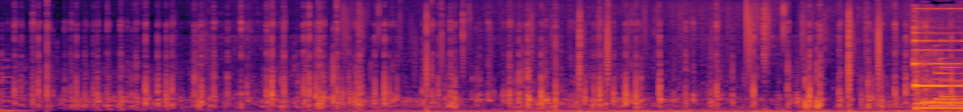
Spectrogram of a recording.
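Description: Mountain bike tyres rolling over a trail of dry fallen leaves and twigs: a dense, irregular crackling and crunching with scattered knocks. Music comes in near the end.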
